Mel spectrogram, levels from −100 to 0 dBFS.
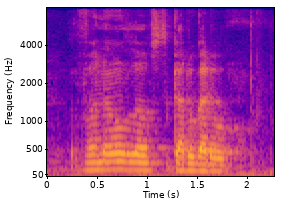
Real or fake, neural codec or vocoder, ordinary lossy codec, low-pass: real; none; none; none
